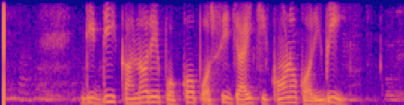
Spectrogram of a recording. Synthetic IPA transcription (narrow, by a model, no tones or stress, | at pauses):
d̪id̪ikanɔɾepɔkɔpɔ̰sid͡ʒajt͡ʃʰikɔɽ̃ɔkɔɾibi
